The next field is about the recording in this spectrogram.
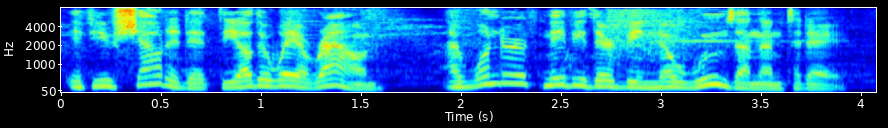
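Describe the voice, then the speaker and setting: A man voicing a curious, sly little boy who talks quickly and confidingly. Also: high voice, big pitch swings, warm tone, faint music behind, voice pushed up.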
